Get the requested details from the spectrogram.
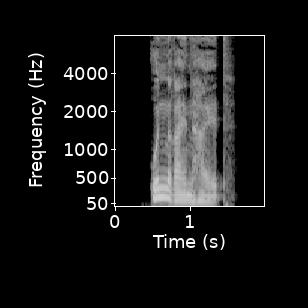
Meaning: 1. impurity 2. impurity: ritual impurity; a state of being unfit for contact with the holy, caused e.g. by sin or by bodily conditions 3. something impure, an impure spot, e.g. a pimple or stain
- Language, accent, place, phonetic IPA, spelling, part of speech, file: German, Germany, Berlin, [ˈʊnʁaɪ̯nhaɪ̯t], Unreinheit, noun, De-Unreinheit.ogg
